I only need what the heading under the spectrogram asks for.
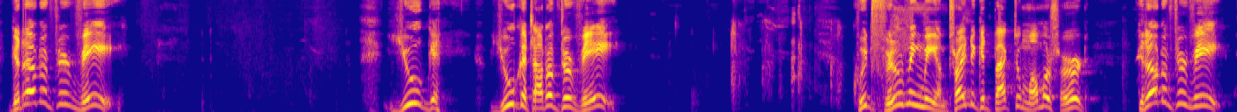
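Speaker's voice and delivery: put-on Indian accent. Voicing an elephant in a video, elephant voice with indian accent. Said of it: "he's got an Indian accent".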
